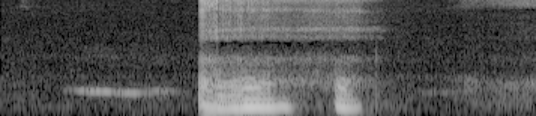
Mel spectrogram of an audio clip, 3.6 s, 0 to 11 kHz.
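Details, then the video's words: On 8 November 2015 a Pomeranian gives one loud, buzzy, vibrating snore lasting about a second, then a shorter rattling snort, then a faint whistling breath in a hushed indoor space. "ポメラニアン 犬のいびき"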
